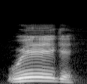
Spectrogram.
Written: weege

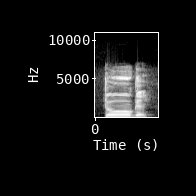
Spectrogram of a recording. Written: tuuge

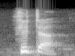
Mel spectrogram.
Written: fita

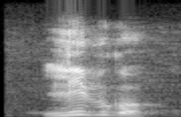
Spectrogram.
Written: libgo

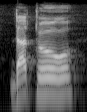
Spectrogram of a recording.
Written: datoogo

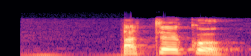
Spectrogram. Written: ateko

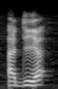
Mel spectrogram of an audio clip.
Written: ya

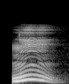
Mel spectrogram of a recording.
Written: nii

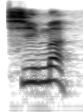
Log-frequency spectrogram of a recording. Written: si-ma

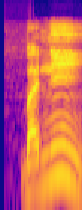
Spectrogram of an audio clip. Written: banii

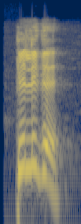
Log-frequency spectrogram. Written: pilge

